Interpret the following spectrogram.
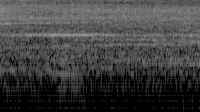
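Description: Quiet outdoor background: a steady low hiss with a faint, thin high tone.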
